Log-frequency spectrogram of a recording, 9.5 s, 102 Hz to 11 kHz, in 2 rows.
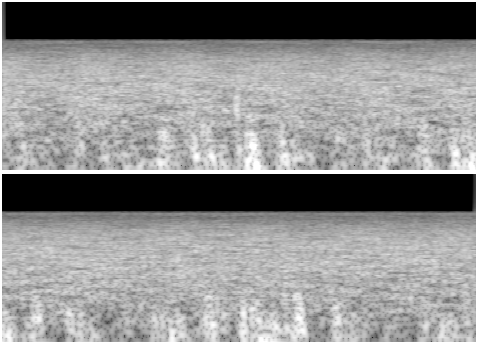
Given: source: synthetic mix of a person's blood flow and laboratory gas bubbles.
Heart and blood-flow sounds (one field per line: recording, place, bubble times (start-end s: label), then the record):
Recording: Doppler ultrasound of blood flow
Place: precordium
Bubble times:
0.00-0.11 s: bubbles
3.93-4.00 s: bubbles
6.66-7.05 s: bubbles
8.31-8.41 s: bubbles
From the record:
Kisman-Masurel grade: 121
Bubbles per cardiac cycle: 1 to 2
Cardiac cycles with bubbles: 10 to 50%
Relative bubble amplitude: barely perceptible (0.100 to 0.250)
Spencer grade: 2 (many but less than half of the cardiac periods contain bubble signals, singularly or in groups)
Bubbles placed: anywhere in the cardiac cycle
